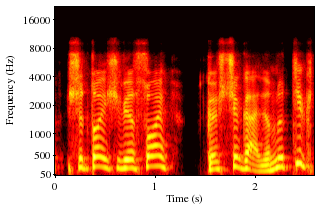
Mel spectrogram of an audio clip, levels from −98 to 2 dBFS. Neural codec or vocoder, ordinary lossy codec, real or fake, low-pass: codec, 16 kHz, 4.8 kbps, FACodec; Opus, 24 kbps; fake; 7.2 kHz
